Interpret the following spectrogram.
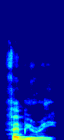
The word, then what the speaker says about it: February: February. Although every letter is written, most native speakers simply say February, dropping the first R during normal conversation.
